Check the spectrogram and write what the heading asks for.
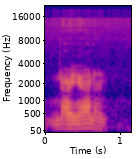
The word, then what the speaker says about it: Narayanan: Narayanan. Narayan. Hello. No, Narayanan. Yeah, that's right. Said it right the first time, I think.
